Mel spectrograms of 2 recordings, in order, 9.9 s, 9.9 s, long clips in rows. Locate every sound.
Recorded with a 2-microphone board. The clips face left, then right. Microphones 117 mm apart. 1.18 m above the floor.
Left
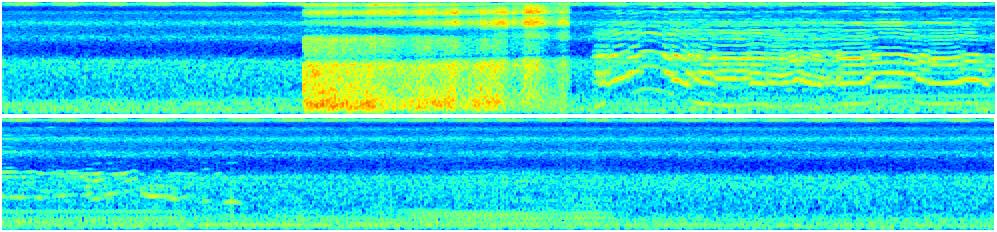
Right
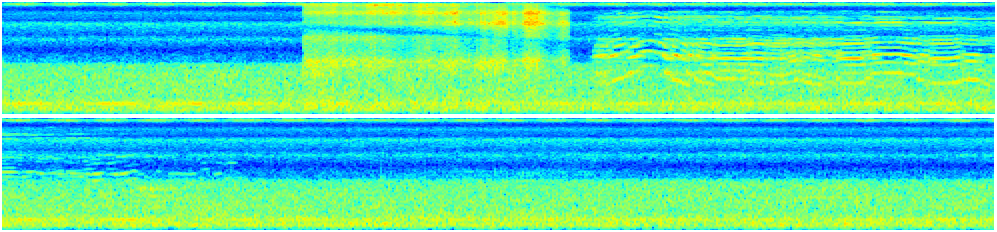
0.0 s an insect: 60° right (ahead or behind)
1.5 s running footsteps: 50° left (ahead or behind); by 2.8 s 35° left (ahead or behind)
2.9 s a squeak: 10° left (ahead or behind)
